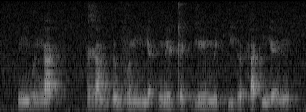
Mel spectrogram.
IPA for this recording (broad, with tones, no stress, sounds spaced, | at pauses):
ŋ u˧ ə̯ ŋ a˦˥ k̚ | ɣ a˨˩ m ʔ ə˧˥ w v ə˧ m ɲ a˨˩ k̚ m e˧ ʈ ɛ˨˩ k̚ ɣ e˧˥ m e˨˩ k̚ ɗ i˧˥ ə̯ h a˦˥ k̚ ɲ ɛ˨˩˦ ŋ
